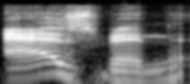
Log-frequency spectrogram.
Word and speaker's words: Asman: Use the code asmin. That's as m an pronounced like jasmine with no j for 20% off your entire order.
